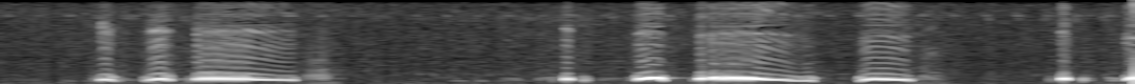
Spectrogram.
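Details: Spotted dove training its voice daily, calling to the flock. Two clipped notes, then a long descending coo. After a silent gap the phrase repeats with an extra arched coo, then starts a third time.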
